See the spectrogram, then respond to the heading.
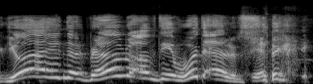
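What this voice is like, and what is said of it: Eastern European accent, cartoon character voice. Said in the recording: “the Eastern European accent ... that's just Burgermeister Meisterburger from fucking Santa Claus”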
